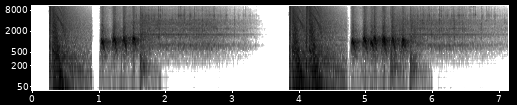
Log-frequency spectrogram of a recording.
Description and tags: Grappling gun firing, followed by whipping sounds, and finished with a hit and tape winding noise.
